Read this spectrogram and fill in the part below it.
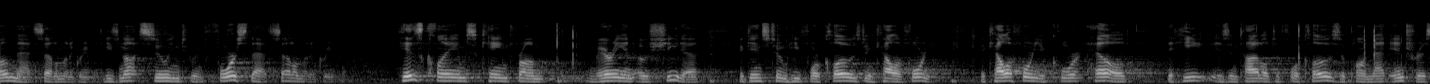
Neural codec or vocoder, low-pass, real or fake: none; 7.2 kHz; real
